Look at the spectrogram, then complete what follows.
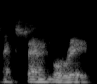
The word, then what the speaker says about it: extempore: to master abani actually pointed out that it the words pronunciation is extempore so extempore session is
